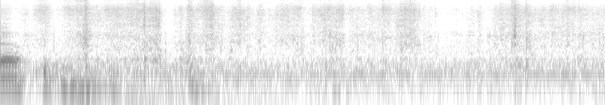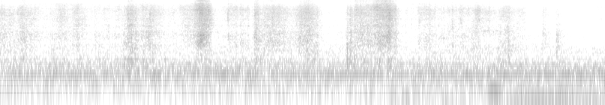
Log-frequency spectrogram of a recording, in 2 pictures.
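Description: Soft, scattered rustling and crinkling of a paper towel being rubbed between the hands, over a faint steady hum.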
